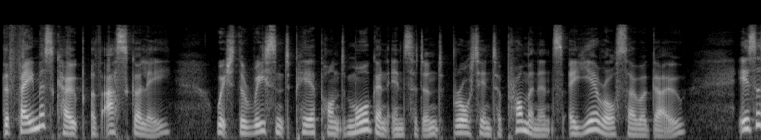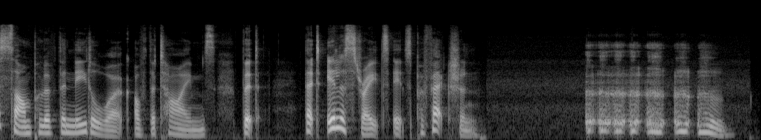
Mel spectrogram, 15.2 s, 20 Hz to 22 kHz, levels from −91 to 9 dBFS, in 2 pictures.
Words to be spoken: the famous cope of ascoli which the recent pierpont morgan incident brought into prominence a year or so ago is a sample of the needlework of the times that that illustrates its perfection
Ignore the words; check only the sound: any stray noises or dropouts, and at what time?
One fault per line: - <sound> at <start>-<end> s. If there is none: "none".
- throat clearing at 13.5-15.0 s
